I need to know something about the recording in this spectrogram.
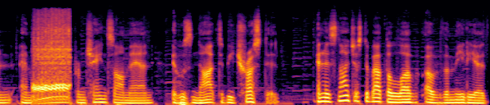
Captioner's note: chainsaw noise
